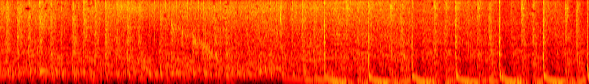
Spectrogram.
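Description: A new trance track plays loud: shimmering synth pads build for a few seconds, then a punchy four-on-the-floor kick drum drops in and pounds at a steady, driving tempo.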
